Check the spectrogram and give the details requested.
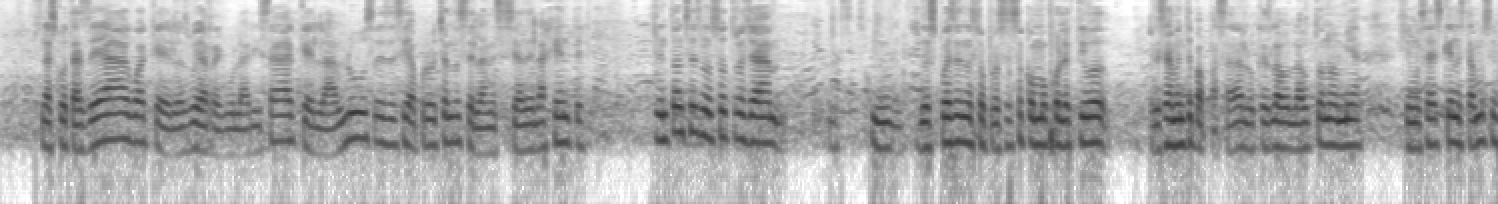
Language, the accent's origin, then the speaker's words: Spanish; Querétaro, Mexico; participamos, somos de Querétaro, participamos en la mesa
